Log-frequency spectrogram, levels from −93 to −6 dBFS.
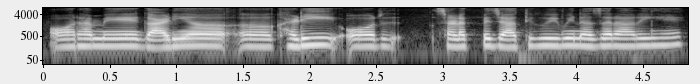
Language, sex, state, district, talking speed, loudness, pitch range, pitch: Hindi, female, Madhya Pradesh, Bhopal, 185 wpm, -17 LUFS, 195-205 Hz, 200 Hz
